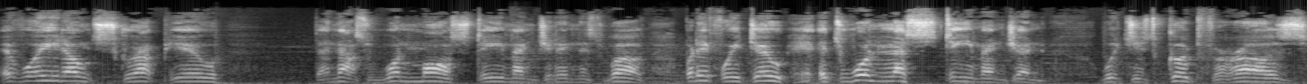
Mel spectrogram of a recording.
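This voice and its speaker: Clear music plays behind a raspy, cartoonish character voice of middle pitch moving at a fairly slow pace. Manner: menacing.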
